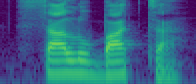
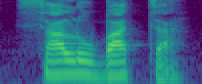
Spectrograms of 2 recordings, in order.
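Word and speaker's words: sálúbàtà: Chinelo pronuncia-se salubata. Salubata. Tá vendo que o S não tem marcador embaixo? Então ele tem som de S. Salubata.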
